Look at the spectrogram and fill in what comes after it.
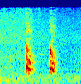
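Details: Male fox-type Samoyed in Bali barking twice, two short loud barks about half a second apart, then quiet background.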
